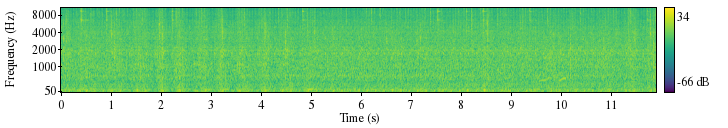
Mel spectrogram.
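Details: Massey Ferguson 1155 tractor, parked for years over a hydraulic issue, after fuel was primed as far as the filters: diesel clatter runs steadily under heavy noise with no misses or stalling.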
